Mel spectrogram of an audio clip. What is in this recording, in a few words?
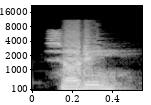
sorry, west flemish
